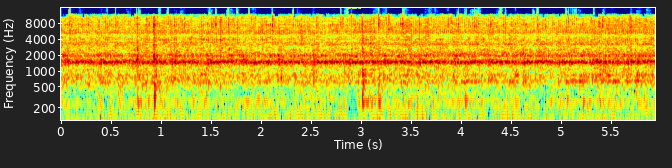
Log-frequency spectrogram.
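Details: Wahoo Kickr Core bike trainer: steady high whine while spinning, broken now and then by sharp, irregular pops.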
